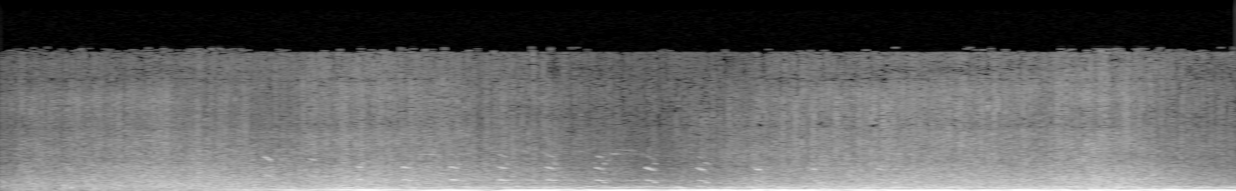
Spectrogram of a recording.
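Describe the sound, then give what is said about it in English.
Faint, distant seagull cries in the early morning by the sea recur every second or so over a steady, sustained low musical drone and a soft wash of surf-like noise. No one speaks. “Jenny woke slowly to the distant cries of seagulls and the feeling of the warm early morning sun resting on her face.”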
